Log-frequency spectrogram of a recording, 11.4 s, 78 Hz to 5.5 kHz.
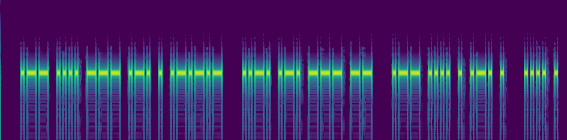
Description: Morse code, heard as a keyed tone, about 20 wpm, 600 Hz. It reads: WHORE. FROM WHERE HE
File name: the old man and the sea / the old man and the sea part 1 20wpm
